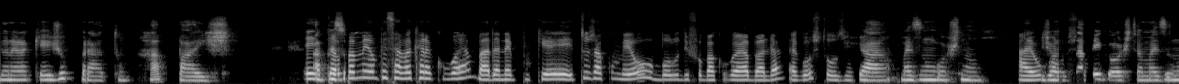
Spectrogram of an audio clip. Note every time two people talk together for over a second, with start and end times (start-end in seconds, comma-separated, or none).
none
